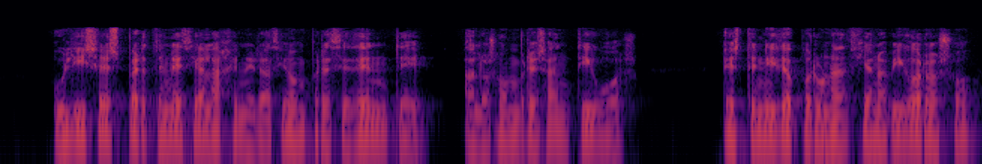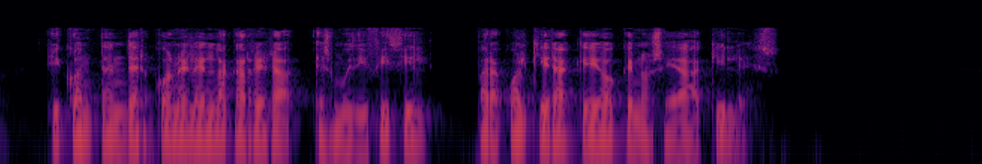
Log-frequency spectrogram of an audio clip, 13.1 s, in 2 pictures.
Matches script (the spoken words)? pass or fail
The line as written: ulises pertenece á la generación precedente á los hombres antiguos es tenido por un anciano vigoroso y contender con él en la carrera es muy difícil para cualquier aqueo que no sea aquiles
pass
